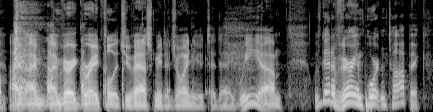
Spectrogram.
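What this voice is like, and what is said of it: Silky smooth radio voice. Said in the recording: “silky smooth radio voice”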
